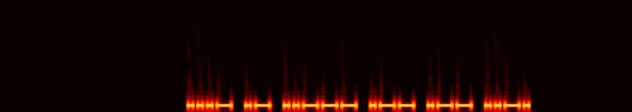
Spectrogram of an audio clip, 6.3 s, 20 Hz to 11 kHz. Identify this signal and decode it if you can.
Morse code, heard as a keyed tone, about 25 wpm, 700 Hz. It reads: VA2WWF
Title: DXCC-100 Call Signs - 6 Characters - 25wpm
